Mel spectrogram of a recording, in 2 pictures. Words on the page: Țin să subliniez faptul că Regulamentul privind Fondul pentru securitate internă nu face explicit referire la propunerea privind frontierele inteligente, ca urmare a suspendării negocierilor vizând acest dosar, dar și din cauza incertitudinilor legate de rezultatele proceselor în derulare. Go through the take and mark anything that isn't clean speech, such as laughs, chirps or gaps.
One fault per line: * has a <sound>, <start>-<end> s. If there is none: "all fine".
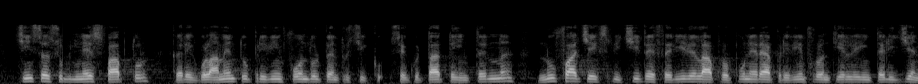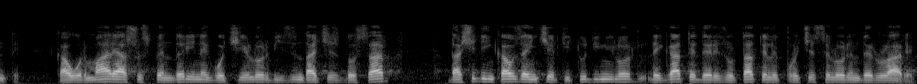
all fine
